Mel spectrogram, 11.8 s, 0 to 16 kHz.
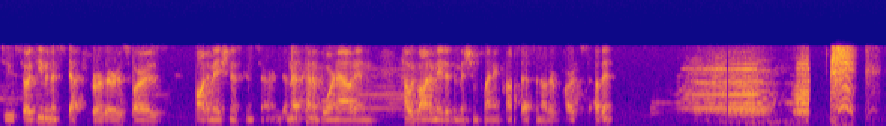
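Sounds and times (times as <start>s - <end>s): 
speech: 0.0s - 8.3s
train horn blast: 4.0s - 5.8s, 8.7s - 10.8s.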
